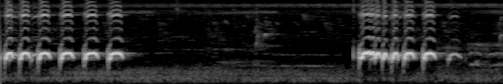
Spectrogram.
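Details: Local zebra dove with a crystal-style voice singing briskly. Six clear, arched, ringing coos come first, then a two-second gap and a second phrase of about six coos trailing off softly.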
